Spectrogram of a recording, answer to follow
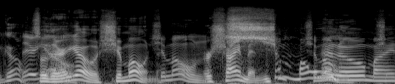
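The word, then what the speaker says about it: Šimon: in the chat says the little mark over the s is pronounced like sh so it's shimon and region rev says that's correct she speaks slovak there you go so there you go shimon shimon or shimon hello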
